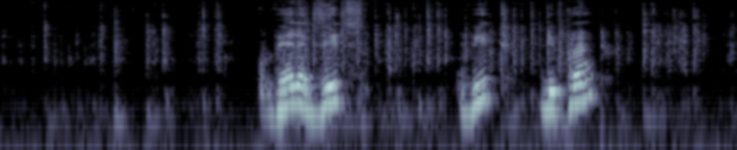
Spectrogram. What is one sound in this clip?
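A keyboard clicks with quick typing.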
